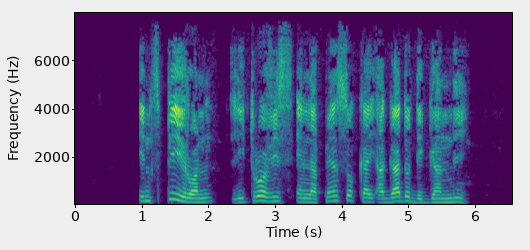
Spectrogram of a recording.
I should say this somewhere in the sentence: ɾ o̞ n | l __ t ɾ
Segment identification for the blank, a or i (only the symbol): i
